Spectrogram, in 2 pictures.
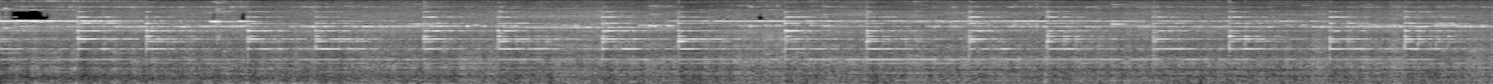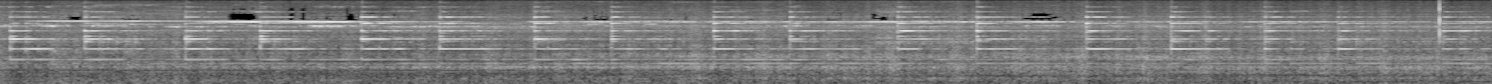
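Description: A passenger train hauled by a Shay geared steam locomotive rolls past steadily, with a regular clack about twice a second and a few steady high squealing tones over the rumble of the wheels.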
